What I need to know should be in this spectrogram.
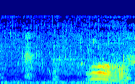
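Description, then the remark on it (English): Steady rain patters and trickles as a soft, continuous wash of water, with a voice briefly rising over it near the end. “Listen. Oh. It's rain.”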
